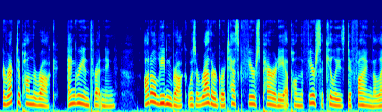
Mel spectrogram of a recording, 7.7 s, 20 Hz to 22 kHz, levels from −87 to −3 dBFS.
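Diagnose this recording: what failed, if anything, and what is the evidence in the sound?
Nothing failed, and the speech holds no audible evidence of a fault at any stage.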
